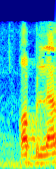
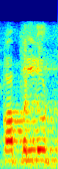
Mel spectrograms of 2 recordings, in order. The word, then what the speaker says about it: qabla: antum bacanya jangan qablu jangan ba'du qabla sama ba'da. Faham? itu perlu diperhatikan baik-baik. Qabla darsi, qablu darsi enggak boleh. Ba'du darsi enggak boleh. Untuk saat ini enggak boleh ya. Jadi ba'da qabla.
